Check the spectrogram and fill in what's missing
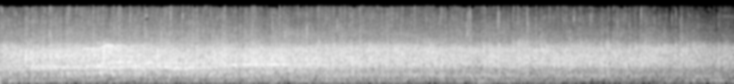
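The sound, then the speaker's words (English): A church audience applauds in welcome during a Sunday service, steadily for several seconds, a dense wash of clapping that holds a fairly even loudness and tapers slightly toward the end, with no one speaking over it. “So one more time, a round of applause and welcome.”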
